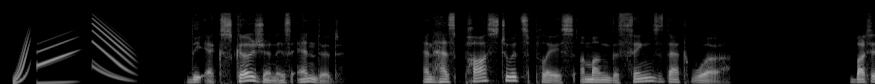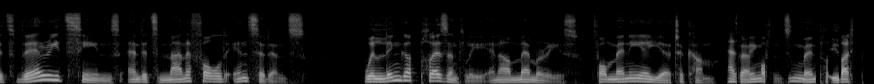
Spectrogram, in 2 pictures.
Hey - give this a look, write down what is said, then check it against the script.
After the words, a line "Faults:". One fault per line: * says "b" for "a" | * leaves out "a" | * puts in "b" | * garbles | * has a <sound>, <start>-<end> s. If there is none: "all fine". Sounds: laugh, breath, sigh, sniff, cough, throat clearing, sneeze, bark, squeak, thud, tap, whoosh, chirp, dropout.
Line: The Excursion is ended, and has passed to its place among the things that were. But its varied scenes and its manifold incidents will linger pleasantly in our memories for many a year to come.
The Excursion is ended, and has passed to its place among the things that were. But its varied scenes and its manifold incidents will linger pleasantly in our memories for many a year to come. [garbled]
Faults:
* has a chirp, 0.1-1.4 s
* garbles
